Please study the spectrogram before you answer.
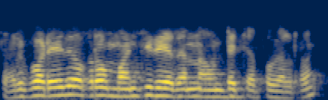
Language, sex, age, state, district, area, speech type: Telugu, male, 30-45, Andhra Pradesh, Chittoor, urban, conversation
